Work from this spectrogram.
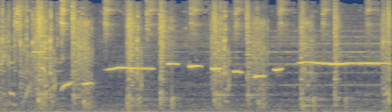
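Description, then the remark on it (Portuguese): A radio dial sweeps rapidly through stations: bursts of static and brief broadcast fragments alternate with thin whistling tones that hop up and down in pitch, with a steady whine near the end. “Oh, you're going too slow. Let me take the wheel. It's too fast. How could you even tell what's on?”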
